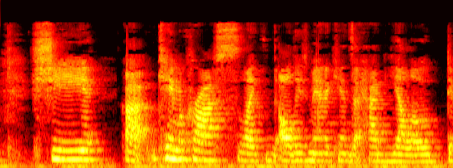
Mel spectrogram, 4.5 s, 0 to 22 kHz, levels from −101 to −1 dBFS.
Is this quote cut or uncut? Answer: cut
